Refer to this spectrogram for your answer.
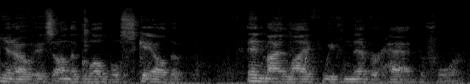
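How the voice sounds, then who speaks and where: A man speaks at a fairly slow pace in a medium pitch. Noticeable background noise and audible room echo fill the recording. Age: 60s. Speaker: college professor. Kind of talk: casual chat.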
